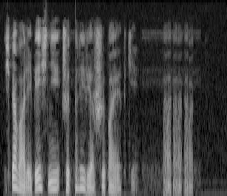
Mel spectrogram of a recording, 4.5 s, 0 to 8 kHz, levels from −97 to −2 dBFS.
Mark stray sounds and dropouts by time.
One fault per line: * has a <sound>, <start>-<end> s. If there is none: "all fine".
* has a dropout, 1.4-1.5 s
* has a laugh, 3.3-3.9 s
